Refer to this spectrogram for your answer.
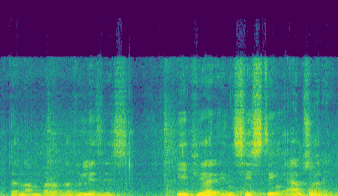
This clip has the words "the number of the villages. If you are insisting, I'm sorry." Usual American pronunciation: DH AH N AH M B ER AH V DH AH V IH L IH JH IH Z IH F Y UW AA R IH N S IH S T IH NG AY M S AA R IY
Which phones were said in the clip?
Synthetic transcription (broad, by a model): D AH N AH M B ER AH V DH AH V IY L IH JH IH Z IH P Y UW AA R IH N S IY S T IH NG AY M S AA R IY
